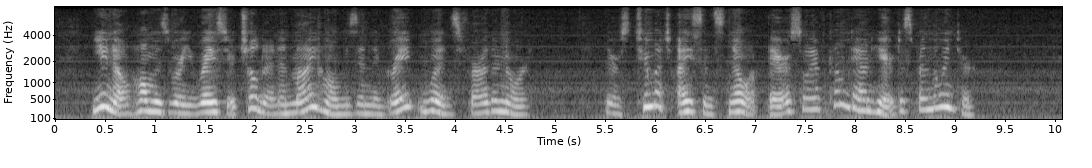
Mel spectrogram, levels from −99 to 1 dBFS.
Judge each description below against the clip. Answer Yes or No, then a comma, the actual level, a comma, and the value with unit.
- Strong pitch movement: Yes, wide, 6.0 semitones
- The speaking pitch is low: No, high, 215 Hz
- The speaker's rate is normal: No, fast, 225 wpm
